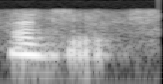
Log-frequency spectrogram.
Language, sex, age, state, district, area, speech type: Nepali, female, 18-30, West Bengal, Darjeeling, rural, conversation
